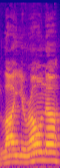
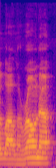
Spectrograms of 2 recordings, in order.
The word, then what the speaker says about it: La Llorona: time to talk about via cult video 193 La Llorona or La Llorona I've heard it pronounced both ways Bloody Mary vanishing hitchhikers some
